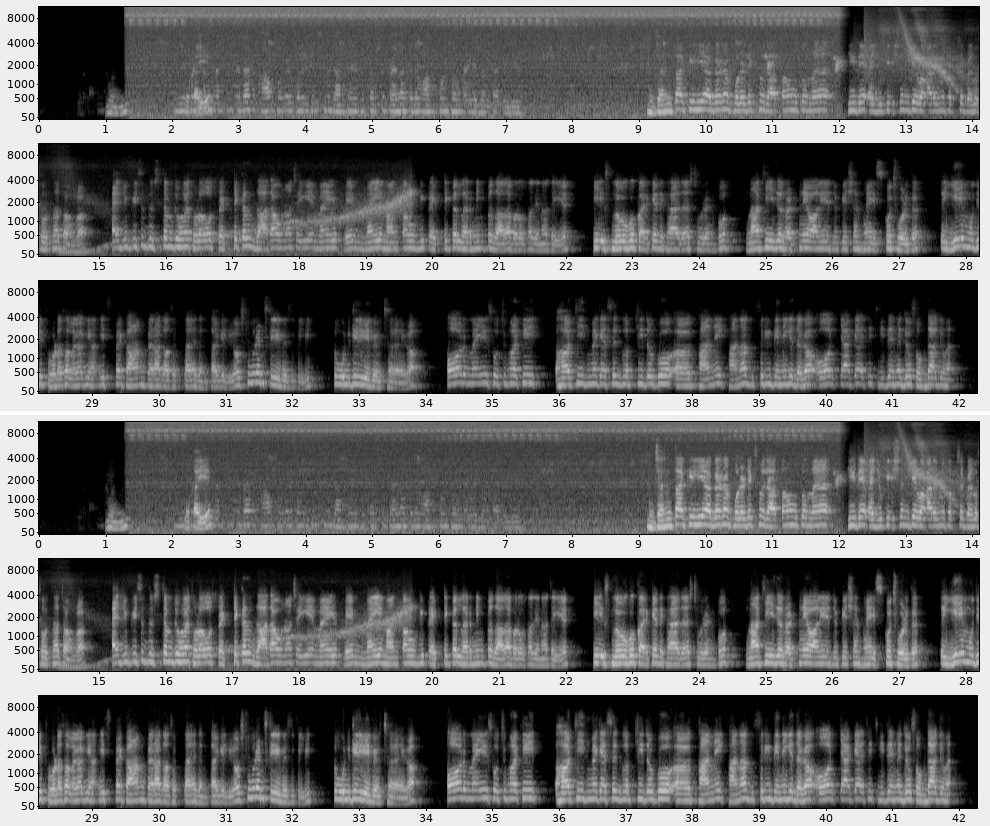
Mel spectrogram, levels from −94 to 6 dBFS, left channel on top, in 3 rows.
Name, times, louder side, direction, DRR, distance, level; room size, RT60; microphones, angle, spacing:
voice 1, 1.0-1.4 2.2-2.6 9.1-14.8 15.2-22.0 22.4-27.3 27.6-32.3 32.6-33.9 34.3-35.7 35.9-41.9, right 5 dB, 45° right, 0.3 m, -30 dB
sound 1, 1.3-12.0, left 4 dB, 40° left, 1.4 m, -36 dB
voice 2, 2.0-7.2, left 5 dB, 55° left, 0.3 m, -41 dB
sound 2, 12.2-19.7, equal, ahead, 0.7 m, -43 dB
7.8 x 3.4 x 5.3 m
head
